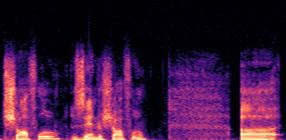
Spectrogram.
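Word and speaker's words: Schauffele: Scott versus uh Xander sha I never never pronounced his name right Shofu Xander Shofu uh it's a heavy juice it's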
